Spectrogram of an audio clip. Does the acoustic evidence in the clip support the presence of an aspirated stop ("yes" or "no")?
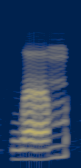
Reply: no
